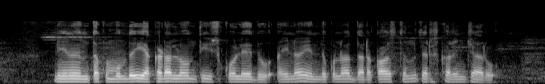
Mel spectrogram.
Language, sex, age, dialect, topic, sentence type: Telugu, male, 51-55, Utterandhra, banking, question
